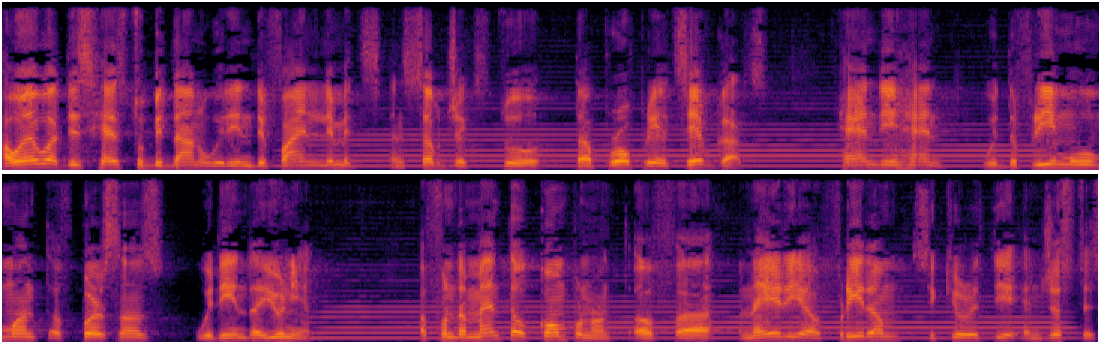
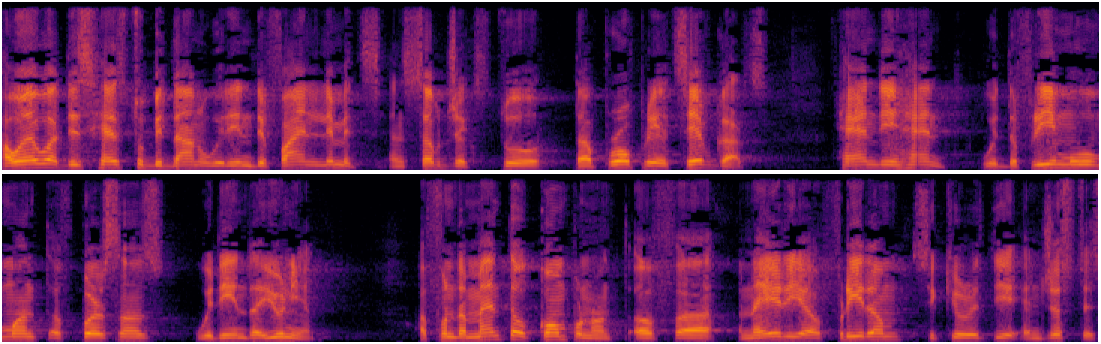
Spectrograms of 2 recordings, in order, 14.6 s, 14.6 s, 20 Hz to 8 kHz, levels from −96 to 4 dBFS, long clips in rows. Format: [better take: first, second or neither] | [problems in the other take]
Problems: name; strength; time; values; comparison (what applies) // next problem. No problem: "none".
second | background sound (Wind instrument, woodwind instrument); 18 dB below the speech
